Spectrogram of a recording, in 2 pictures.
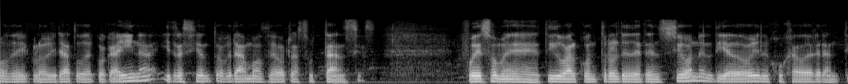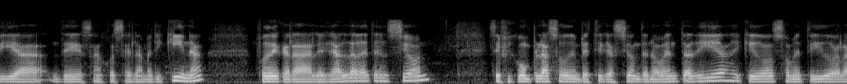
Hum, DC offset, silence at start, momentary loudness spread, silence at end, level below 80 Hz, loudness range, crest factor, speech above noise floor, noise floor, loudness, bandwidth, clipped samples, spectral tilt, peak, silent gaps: none; under 0.1%; 0 s; 6 LU; 0 s; -52 dBFS; 3 LU; 18 dB; 25 dB; -43 dBFS; -19 LUFS; 8.8 kHz; under 0.1%; -6.5 dB/octave; -2 dBFS; none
